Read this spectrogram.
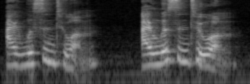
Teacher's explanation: the word them has the th cut out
